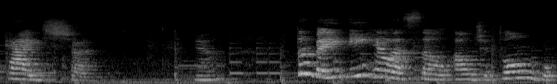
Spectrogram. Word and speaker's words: caixa: é imperceptível às vezes uma palavra do tipo caixa quase não é pronunciado a letra ir você não disca ficha você diz caixa também em relação ao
